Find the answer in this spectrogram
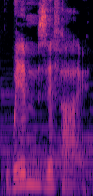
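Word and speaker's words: Whimsiphae: the lore says whimsic whimsify that's how it's pronounced but it's spelled w-h-i-m-s-i-p-h-a-e whimsify well cool I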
